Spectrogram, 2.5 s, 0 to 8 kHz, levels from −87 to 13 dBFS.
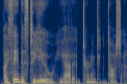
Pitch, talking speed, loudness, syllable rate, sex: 205 Hz, 235 wpm, -20 LUFS, 6.3 syllables/s, female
